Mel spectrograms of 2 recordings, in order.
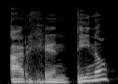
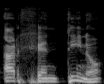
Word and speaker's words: Argentina: Argentina is pronounced as Argentina in Spanish g when followed by E or I is pronounced like a throat eh so try saying Argentina again Argentina excellent you may have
